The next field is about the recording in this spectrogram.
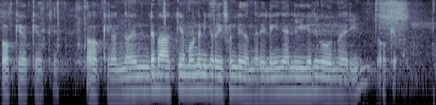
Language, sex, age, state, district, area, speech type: Malayalam, male, 18-30, Kerala, Idukki, rural, spontaneous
